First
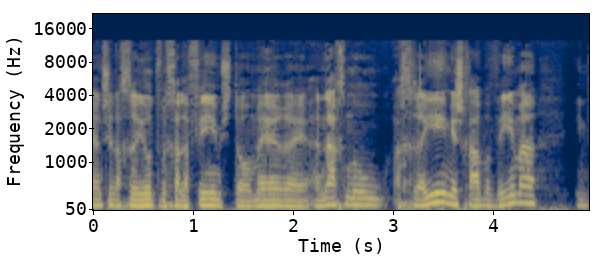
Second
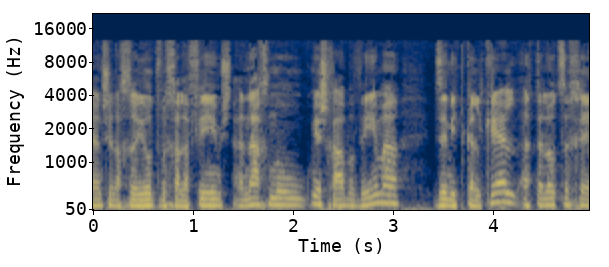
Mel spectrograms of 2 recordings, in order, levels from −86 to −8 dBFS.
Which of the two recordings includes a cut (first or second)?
second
